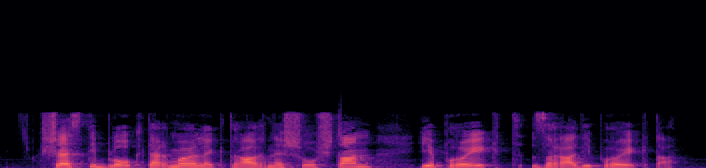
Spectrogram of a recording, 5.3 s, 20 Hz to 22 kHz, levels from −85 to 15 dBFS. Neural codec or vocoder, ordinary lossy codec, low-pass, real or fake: none; AAC, 48 kbps; 7.2 kHz; real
